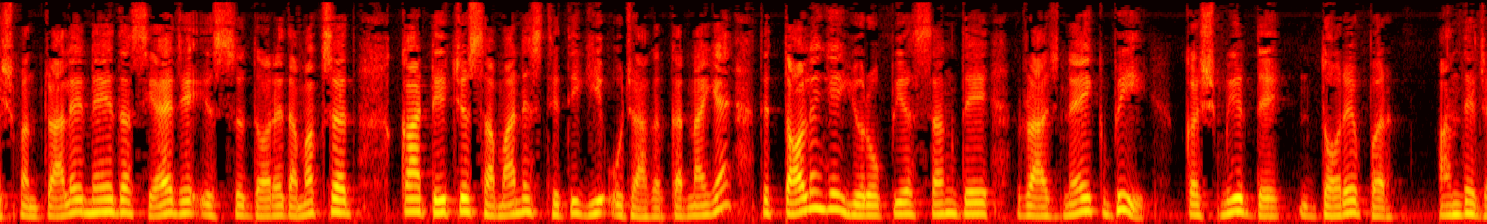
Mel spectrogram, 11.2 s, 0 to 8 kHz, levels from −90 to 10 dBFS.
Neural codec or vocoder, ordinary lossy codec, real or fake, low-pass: none; none; real; none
